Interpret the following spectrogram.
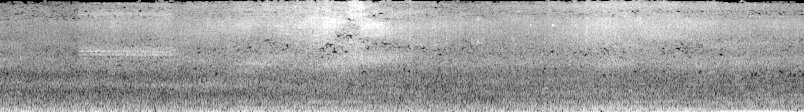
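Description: Diesel engine of a coach bus running as the bus moves slowly forward, with roadside traffic. The rumble grows louder near the end as the coach comes closer, and there is a brief hiss about five seconds in.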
